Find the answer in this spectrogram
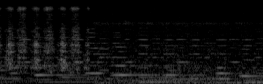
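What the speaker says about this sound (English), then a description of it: "I'm now going to use a half round cabinet file to clean up the bandsaw cuts" A half round cabinet file rasps against wood in a quick run of rhythmic strokes, cleaning up rough bandsaw cuts on a wooden jack plane, then stops, leaving a faint hum.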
